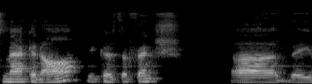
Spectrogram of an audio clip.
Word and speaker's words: Mackinac: talking about Mac here it's called Mackinac but it's actually pronounced Mackinaw because the French uh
